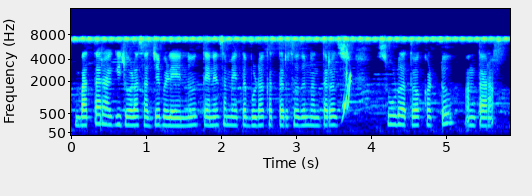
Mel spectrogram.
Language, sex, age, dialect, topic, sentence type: Kannada, female, 18-24, Central, agriculture, statement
